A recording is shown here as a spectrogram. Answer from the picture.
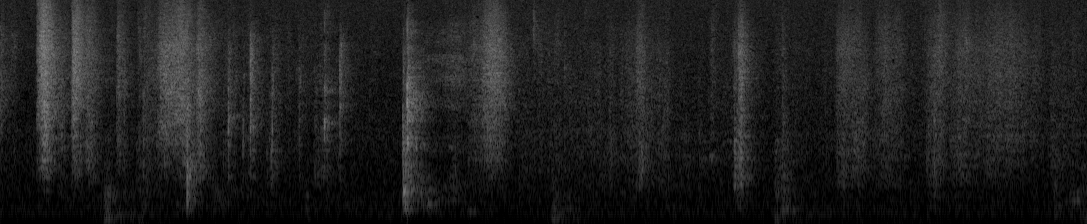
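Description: Handling noises at a workbench: paper towel rustling as it is pulled off a roll and torn, among irregular knocks and clicks of things being picked up and set down, the sharpest about four seconds in.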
